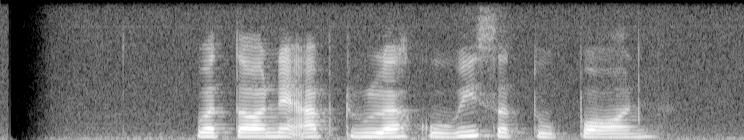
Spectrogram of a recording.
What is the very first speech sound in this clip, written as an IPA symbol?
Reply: w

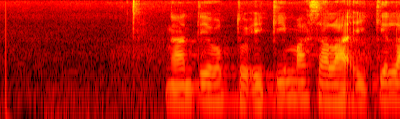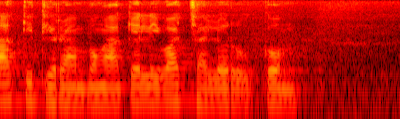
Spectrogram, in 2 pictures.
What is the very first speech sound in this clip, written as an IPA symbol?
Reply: ŋ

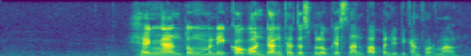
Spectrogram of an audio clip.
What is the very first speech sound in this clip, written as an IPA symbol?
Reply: h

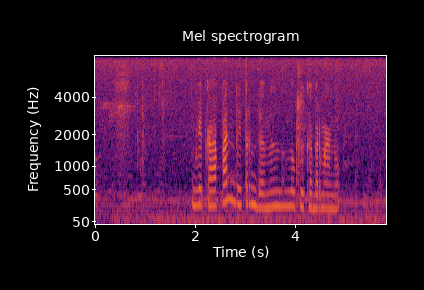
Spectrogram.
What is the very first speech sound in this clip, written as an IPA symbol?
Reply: w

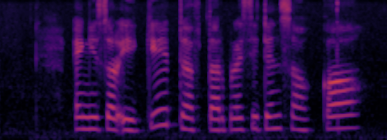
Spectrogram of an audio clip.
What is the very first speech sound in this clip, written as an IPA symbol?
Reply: ʔ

